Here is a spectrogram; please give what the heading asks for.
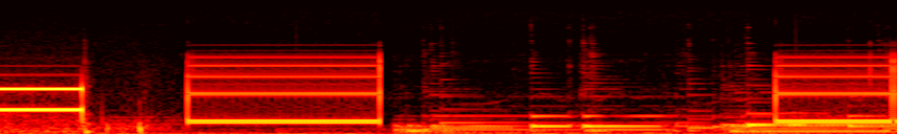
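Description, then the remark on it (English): Electronic telephone tones of a call being placed play in short steady bursts, alternating between high bright beeps and lower pitched tones, loud with no voices. “Let's call her now on the funny phone. Beep, beep, beep.”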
